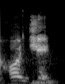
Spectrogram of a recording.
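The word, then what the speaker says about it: Hongqi: Это пишется ханга чиганга, но читается хончи.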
